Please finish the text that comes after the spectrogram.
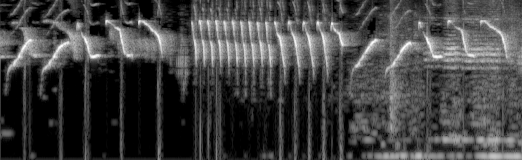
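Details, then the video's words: Male canary in breeding condition, with song meant to stimulate other canaries: rising and falling whistled slurs, a rapid even trill of sharp notes, then more looping whistles over a faint low hum. "CUIT CUIT KENARI JANTAN BIRAHI UNTUK MERANGSANG BUNYI KENARI LAWAN AGAR MAU BUNYI DAN GACOR"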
